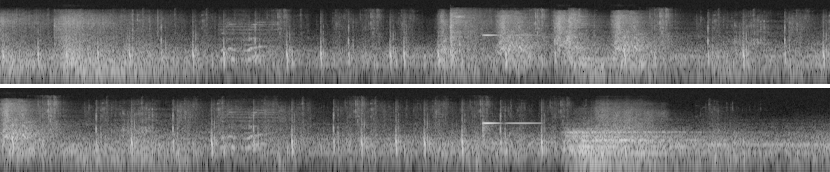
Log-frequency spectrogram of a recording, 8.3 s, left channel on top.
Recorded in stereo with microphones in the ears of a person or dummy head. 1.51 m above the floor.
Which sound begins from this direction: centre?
A child speaking, at 2.2 s.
